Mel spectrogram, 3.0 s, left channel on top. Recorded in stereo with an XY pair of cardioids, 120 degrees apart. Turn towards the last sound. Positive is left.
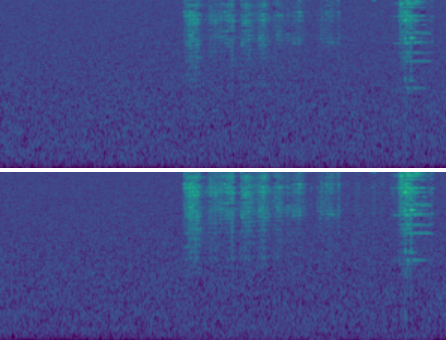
turn(degrees=-40)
